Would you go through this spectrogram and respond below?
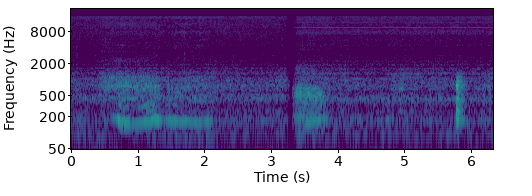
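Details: Sleeping Cavalier King Charles Spaniel struggling to breathe, possibly sleep apnea: a low, drawn-out snoring breath, a brief silence, then another rasping snore and a short sharp snort near the end, over a steady low hum.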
